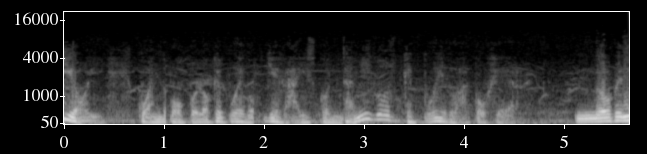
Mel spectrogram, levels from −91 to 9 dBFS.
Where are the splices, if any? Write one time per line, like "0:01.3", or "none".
0:01.0
0:01.9
0:02.8
0:03.4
